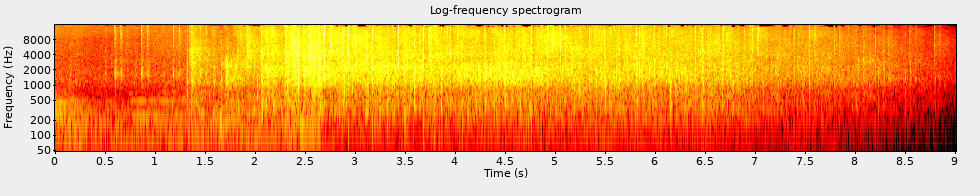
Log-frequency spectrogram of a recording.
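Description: Audience applause: a few scattered claps about a second in, swelling quickly into full clapping, then thinning and fading away near the end.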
